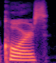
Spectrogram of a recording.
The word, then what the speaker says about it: Kors: emphasis on Hill Michael Kors Mel Kors the Michael is straightforward and Kors rhymes with doors ver w ver Wang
